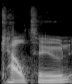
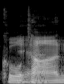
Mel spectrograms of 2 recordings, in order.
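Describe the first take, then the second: First: The second syllable sounds like 'toon'. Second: The second syllable sounds like 'tan'. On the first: The speaker calls it wrong. "I just said it wrong" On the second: The speaker calls it right. "instead of Kul'tan"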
